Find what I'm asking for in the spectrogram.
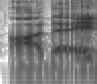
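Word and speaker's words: Ade: Well, I thought it was funny because her last name is spelled the same way as mine, but it's pronounced very different, Aide.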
